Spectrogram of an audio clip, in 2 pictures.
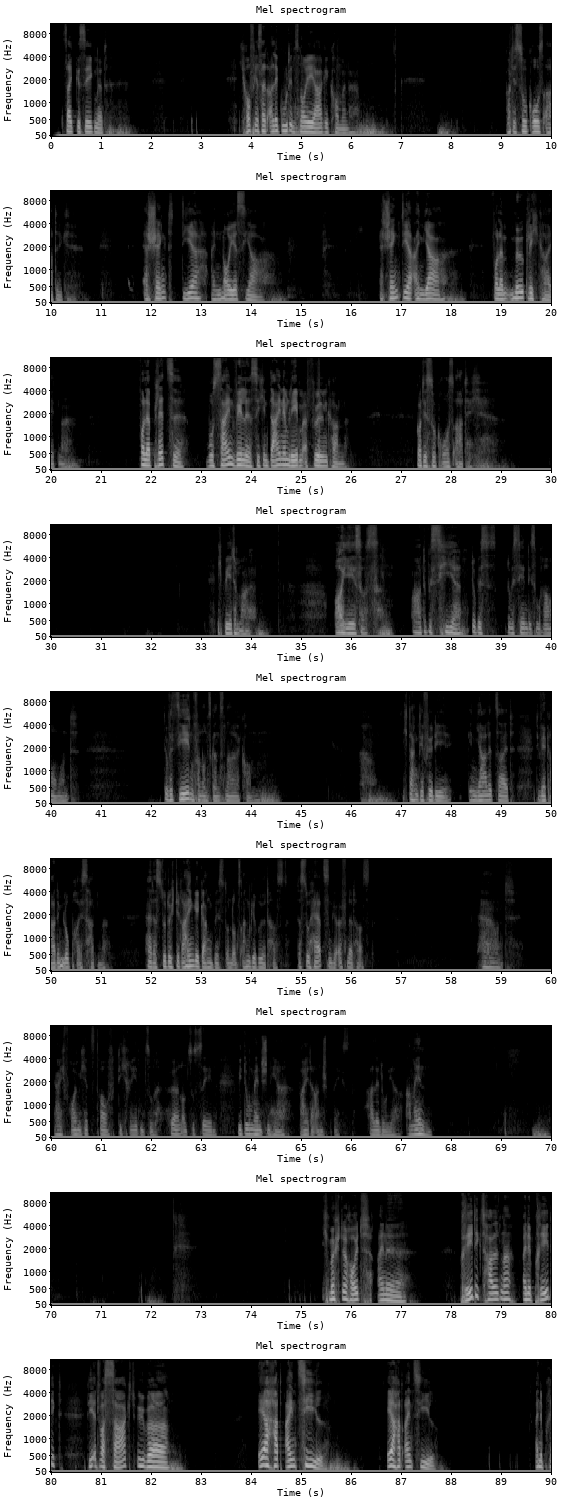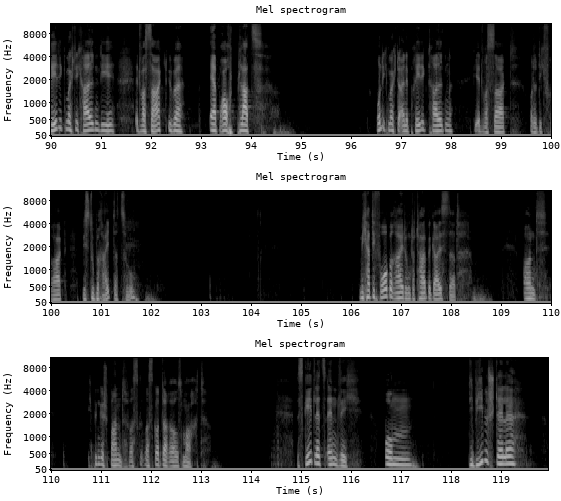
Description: Predigten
